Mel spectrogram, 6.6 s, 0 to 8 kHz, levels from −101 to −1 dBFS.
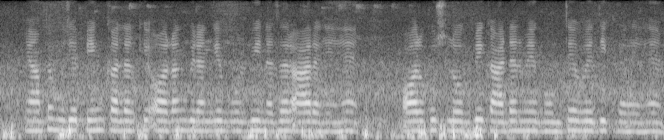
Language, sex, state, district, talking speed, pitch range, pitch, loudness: Hindi, female, Chandigarh, Chandigarh, 235 wpm, 195-210 Hz, 205 Hz, -17 LUFS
